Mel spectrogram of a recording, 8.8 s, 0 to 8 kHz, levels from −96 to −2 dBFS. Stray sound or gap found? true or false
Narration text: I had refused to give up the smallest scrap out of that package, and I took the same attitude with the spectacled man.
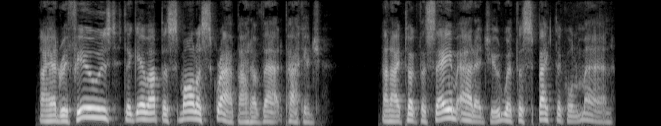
false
